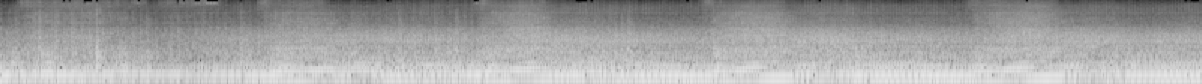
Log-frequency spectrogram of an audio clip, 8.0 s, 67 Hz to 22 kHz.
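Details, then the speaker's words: 1963 Nissan Junior ute, sat 15 years: revs surge and sag every second or two and won't hold idle, runs better on choke. Gap between intake manifold and head from a poorly seated gasket; large intake vacuum leak. "There's actually a gap where the manifold is not meeting the head. So I would say the gasket is not on there properly. So it just has a giant air leak."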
